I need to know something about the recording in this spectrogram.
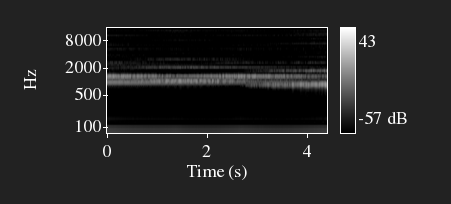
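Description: Background music of held, high, steady tones with nothing low underneath, shifting to a slightly lower chord about three seconds in.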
